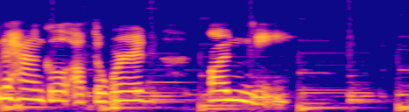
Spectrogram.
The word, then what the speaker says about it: 언니: on me only this composed of two syllables the first little voice on and the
